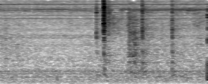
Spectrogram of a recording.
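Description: A film camera's controls being handled: a few scattered clicks, the first about halfway through, over a steady background hum.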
